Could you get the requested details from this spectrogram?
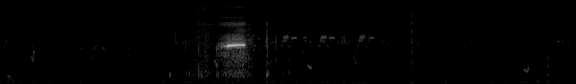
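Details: A single loud, harsh burst from a white teetar francolin with a brief rising whistle inside it, followed by faint scattered chirps from other birds in an otherwise quiet setting.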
